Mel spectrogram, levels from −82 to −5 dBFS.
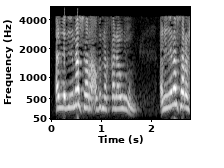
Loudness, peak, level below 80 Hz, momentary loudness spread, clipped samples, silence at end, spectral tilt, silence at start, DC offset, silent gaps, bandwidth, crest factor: -16 LUFS; 0 dBFS; -58 dBFS; 12 LU; 0.2%; 0 s; -5.5 dB/octave; 0.1 s; under 0.1%; none; 5.4 kHz; 16 dB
